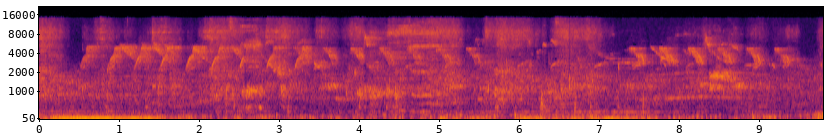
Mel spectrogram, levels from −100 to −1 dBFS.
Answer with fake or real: real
